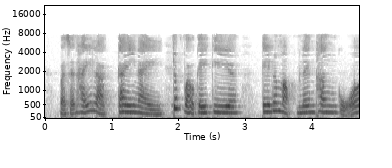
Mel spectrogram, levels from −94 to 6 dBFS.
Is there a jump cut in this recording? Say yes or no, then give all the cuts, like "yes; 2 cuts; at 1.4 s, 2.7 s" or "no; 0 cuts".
yes; 2 cuts; at 1.9 s, 3.4 s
